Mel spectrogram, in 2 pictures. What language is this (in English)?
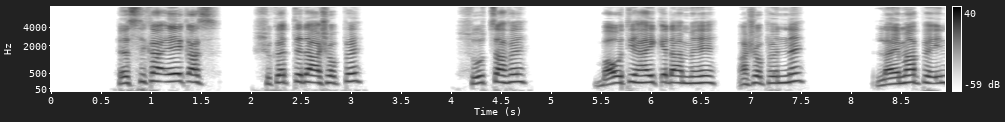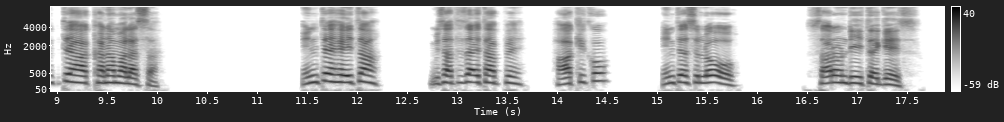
Gamo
